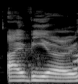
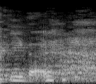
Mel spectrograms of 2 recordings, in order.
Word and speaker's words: Ivo: So his name is spelled IVO, so I keep calling him Ivo instead of Evo.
